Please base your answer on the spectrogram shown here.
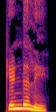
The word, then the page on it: ಕೆಂಡಲೆ: keṇḍale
